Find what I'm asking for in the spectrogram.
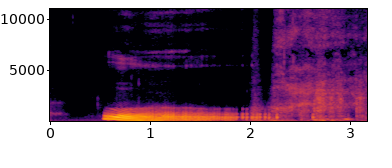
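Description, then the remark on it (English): A deep, gravelly voice lets out one long, low rasping exhale that imitates heavy respirator breathing, loud at first, then thinning into a breathy, crackly hiss. “That was so low. Darth Vader's last breath.”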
